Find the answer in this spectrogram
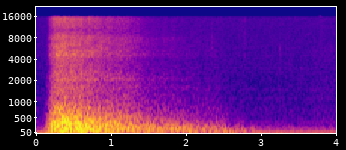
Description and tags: Sound of a human exhaling deeply.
